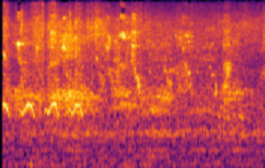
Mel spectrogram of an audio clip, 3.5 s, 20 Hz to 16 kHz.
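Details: A large migrating flock of rosy starlings murmurating above Hamirsar lake, Bhuj, Kachchh, on 18 March 2018, recorded from beneath: a dense, unbroken chatter of harsh, squeaky notes, with a few wavering whistles near the start.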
